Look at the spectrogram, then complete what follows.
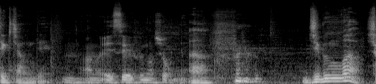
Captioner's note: laughs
